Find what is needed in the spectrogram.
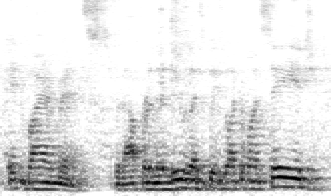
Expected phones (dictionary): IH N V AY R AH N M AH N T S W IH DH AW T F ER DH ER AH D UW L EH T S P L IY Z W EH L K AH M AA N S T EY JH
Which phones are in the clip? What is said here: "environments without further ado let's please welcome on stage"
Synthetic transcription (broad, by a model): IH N V AY R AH N M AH N T S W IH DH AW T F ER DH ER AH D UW L EH T S P L IY Z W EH K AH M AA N S T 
